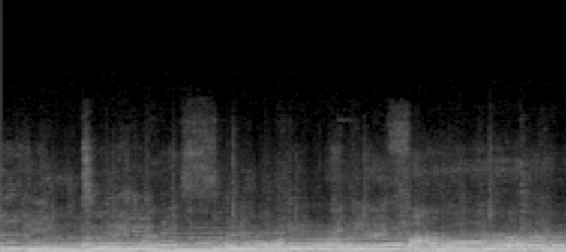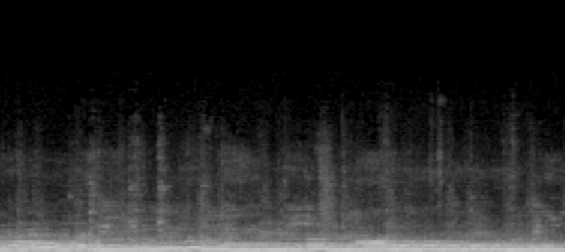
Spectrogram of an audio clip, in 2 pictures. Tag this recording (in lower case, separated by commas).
music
